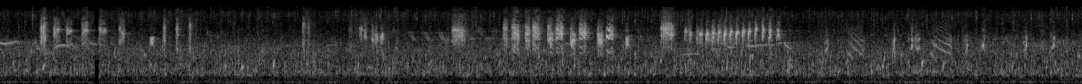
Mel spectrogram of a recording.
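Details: A woodchat shrike (Lanius senator) in Malaga, Andalusia, Spain, in May 2020 sings a busy, scratchy run of short high chirps, clicks and buzzy trills, with bursts of rapid chatter and hardly any pauses.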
